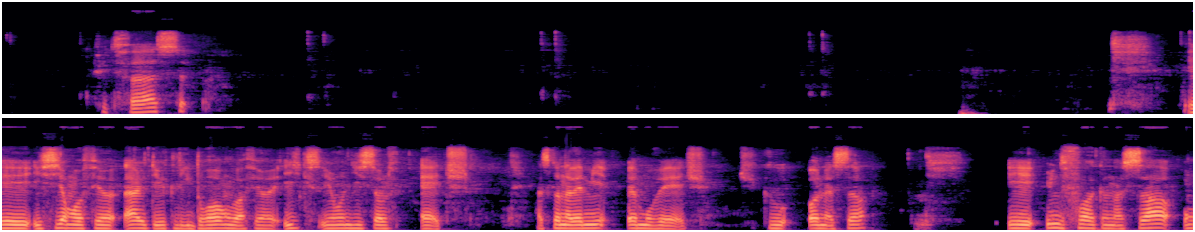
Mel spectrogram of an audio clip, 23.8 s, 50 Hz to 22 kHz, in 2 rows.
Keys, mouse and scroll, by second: 0.1 Tab, 0.8 right click, 3.2 Tab, 4.4 Tab, 5.4 alt+right click, 6.3 x, 10.5 ctrl+z, 11.5-11.8 shift+scroll down 1, 11.8 right click, 13.3 alt+right click, 14.7 x, 17.8 Tab, 19.2-19.5 shift+scroll down 4, 20.1-20.9 shift+scroll up 3, 20.9 shift+scroll up 1, 20.9-22.8 middle drag, 22.8 KP_1.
